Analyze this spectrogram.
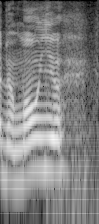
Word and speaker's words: pneumonia: cold out here pamonia you ever wondered why pneumonia was spelled with a p instead of just the end that's like knight spell with a k uh 12 again yeah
